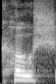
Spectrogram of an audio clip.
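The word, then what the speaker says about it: cosh: cosine function which is pronounced Kos of X like kosher yeah and it's defined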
